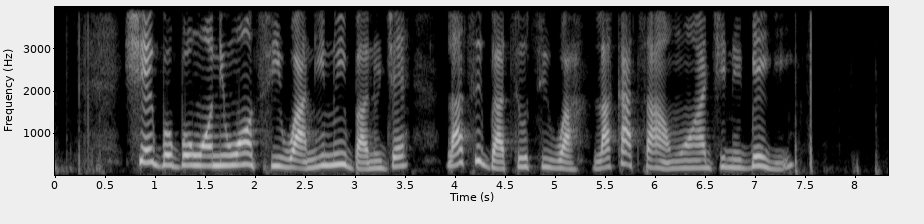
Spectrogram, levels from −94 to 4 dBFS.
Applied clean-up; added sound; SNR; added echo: none; none; none; none.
